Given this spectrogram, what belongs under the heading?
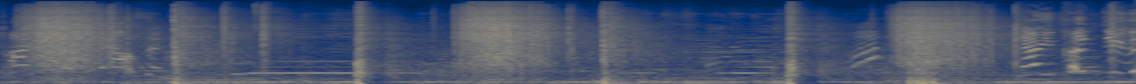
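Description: Fireworks burst in a loud backyard display, three big crackling explosions spaced a few seconds apart with sharp bangs and whistling, fizzing trails between them, and faint voices in the background.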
